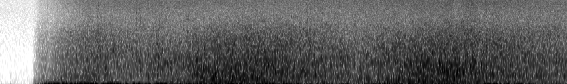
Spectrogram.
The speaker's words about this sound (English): There are folks who, like me, appreciate the natural beauty around us, or the sounds of the sea that you hear when you turn off the engine.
